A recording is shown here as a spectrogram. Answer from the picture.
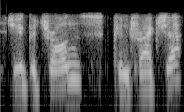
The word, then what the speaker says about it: Dupuytren's contracture: You have, and I hope I'm pronouncing this correctly, is it dipetrans contracture, more commonly known, of course, as Vikings disease, which is a nasty bloody thing? – It is. Dupuytren's contracture.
